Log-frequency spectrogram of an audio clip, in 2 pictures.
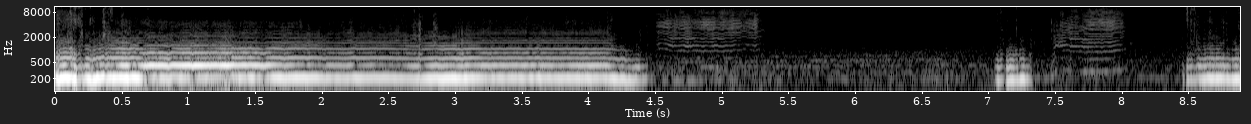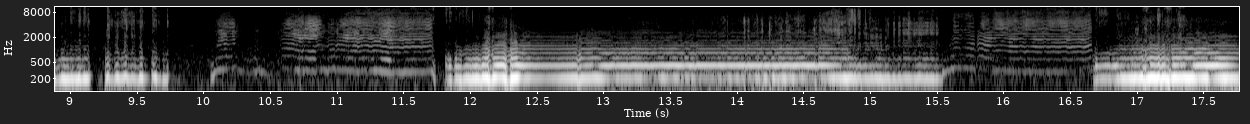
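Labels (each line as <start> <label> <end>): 0.0 A bee buzzes loudly and repeatedly outdoors. 4.5
4.5 A fly is buzzing consistently. 5.4
7.0 A bee buzzes briefly outdoors. 7.4
7.5 A fly is buzzing consistently. 8.1
8.4 A bee buzzes loudly and repeatedly outdoors. 9.8
9.9 A fly buzzes repeatedly outdoors. 11.9
11.8 A bee buzzes loudly and repeatedly outdoors. 15.6
15.6 A fly buzzes repeatedly outdoors. 16.9
16.8 A bee buzzes loudly and repeatedly outdoors. 17.8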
